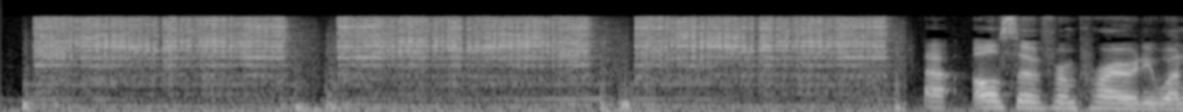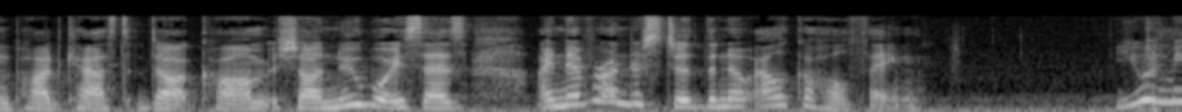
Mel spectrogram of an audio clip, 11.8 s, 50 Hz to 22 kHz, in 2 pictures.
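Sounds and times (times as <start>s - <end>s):
old scroll-paper dot-matrix printer printing: 0.0s - 4.6s
speech: 4.6s - 10.6s, 11.5s - 11.8s.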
